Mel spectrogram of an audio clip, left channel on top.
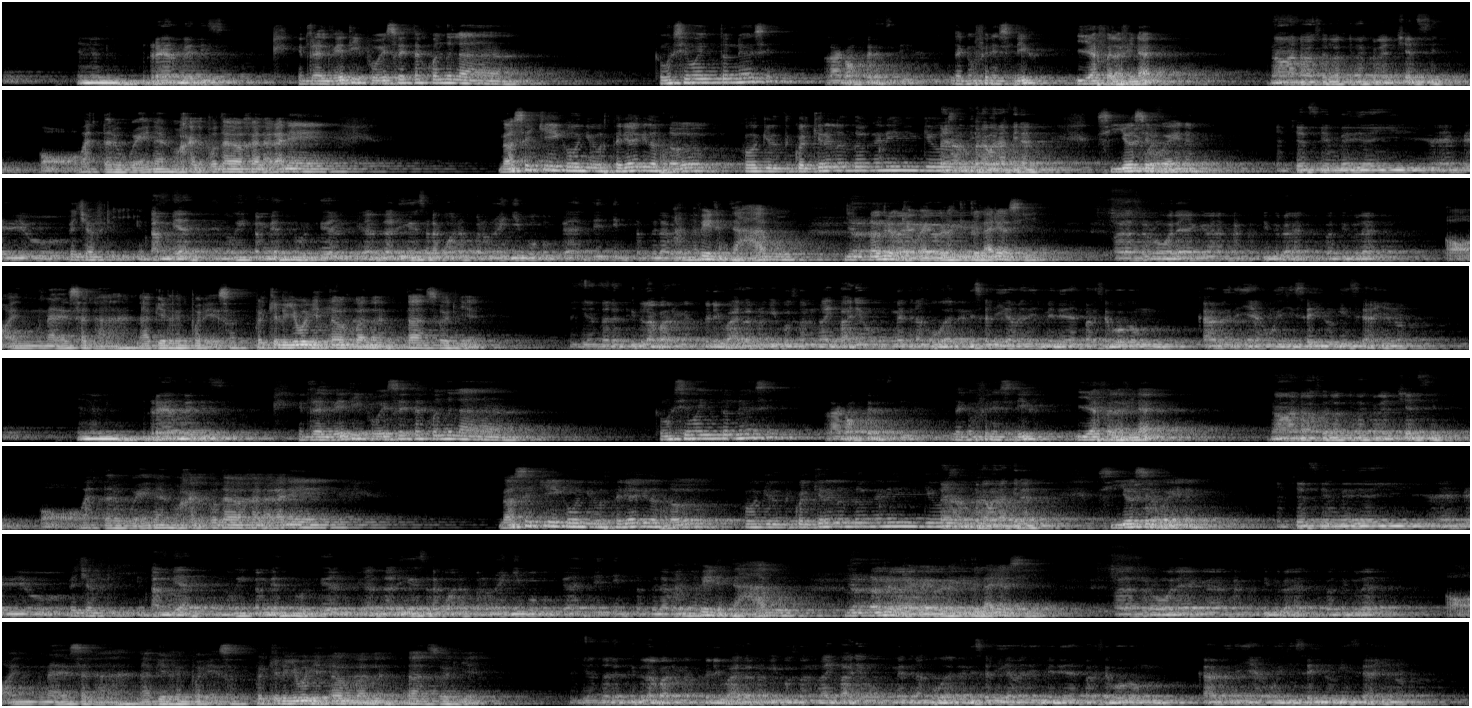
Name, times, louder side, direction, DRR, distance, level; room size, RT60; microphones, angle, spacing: voice 1, 0.7-2.1 8.2-9.2 12.7-14.4 24.1-25.0 25.9-26.7 27.4-30.1 30.8-36.4 38.2-39.2 40.5-43.2 47.1-47.9 49.7-55.6 56.0-58.0, equal, 40° left, -3 dB, 1.8 m, -23 dB
voice 2, 2.7-5.3 6.6-7.8 9.5-10.4 10.7-11.6 15.1-18.3 19.6-21.8 22.1-24.6 25.4-26.6 30.0-30.8 36.1-37.3 37.8-39.8 43.8-48.9, left 2 dB, 90° left, 3 dB, 0.8 m, -22 dB
sound 1, 36.1-39.5 40.2-40.9 42.8-42.9, left 2 dB, 10° left, 1.2 m, -38 dB
21.0 x 7.0 x 3.2 m, 2.3 s
head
